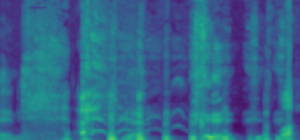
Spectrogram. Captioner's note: laughing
